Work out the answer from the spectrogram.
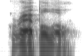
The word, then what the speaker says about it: Garoppolo: Garoppolo, I forgot how you pronounce his name. Garoppolo.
